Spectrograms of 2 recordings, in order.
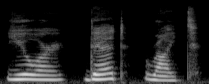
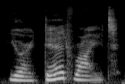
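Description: First: Slow, careful read of each word. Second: Said in the usual way. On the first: Shown as a demonstration. Teacher reading slowly to learners, slow and careful. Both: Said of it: "好，慢慢来读".

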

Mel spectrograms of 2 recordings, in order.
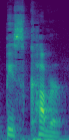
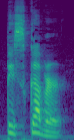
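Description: First: DISCOVER with a puffed k in the middle; c left aspirated. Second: DISCOVER with the c as a hard g; k voiced to g. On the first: Teacher warning learners off it, "discover" with an aspirated k. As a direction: say "discover" with a full voiceless k. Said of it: "而不能读成discover". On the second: Teacher modelling the word for learners, "discover" with c turned to g. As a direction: say "discover" like "disgover", stressed middle. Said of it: "清辅音就会浊化成浊辅音". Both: Shown as a demonstration.

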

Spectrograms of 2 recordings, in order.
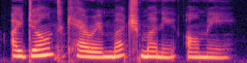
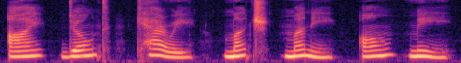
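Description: First: Said in the usual way. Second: Slow, careful reading of the sentence. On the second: Shown as a demonstration. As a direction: read each word slowly. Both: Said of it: "我们慢读一遍".

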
